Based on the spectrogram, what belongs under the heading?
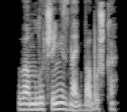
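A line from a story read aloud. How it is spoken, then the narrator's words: Muttered under breath. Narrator (Russian): буркнул себе под нос Рэм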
